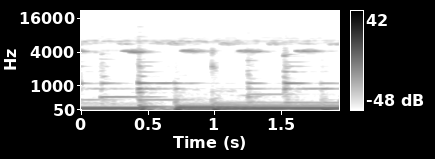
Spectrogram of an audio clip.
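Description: Crickets chirp steadily at night in a continuous high-pitched trill, with faint periodic pulses over a low background rumble and no voices.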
